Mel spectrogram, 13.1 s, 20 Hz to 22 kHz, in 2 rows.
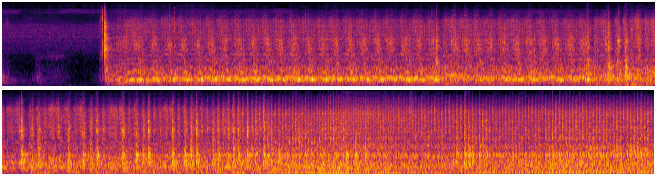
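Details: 1960 Massey Ferguson FE35 four-cylinder diesel, first start after long sitting in a paddock with battery fitted, oil, water and fuel: brief silence, then it fires at once and settles into an even, steady idle with no knocks or misses.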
